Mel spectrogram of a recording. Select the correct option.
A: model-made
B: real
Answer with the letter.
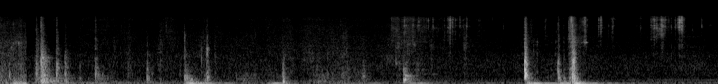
A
